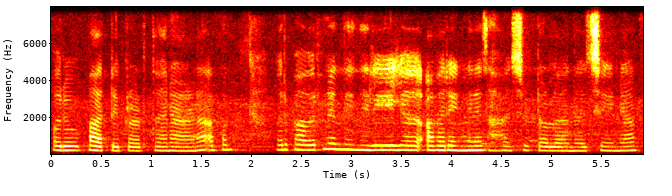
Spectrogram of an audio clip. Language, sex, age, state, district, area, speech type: Malayalam, female, 18-30, Kerala, Idukki, rural, spontaneous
